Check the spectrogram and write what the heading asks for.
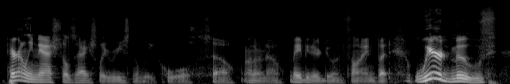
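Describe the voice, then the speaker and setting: A young man co-hosting a casual podcast chat, sardonic and profane, firing off quick jokes. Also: low-pitched, very animated, sharp tone, dry recording, clean studio sound.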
